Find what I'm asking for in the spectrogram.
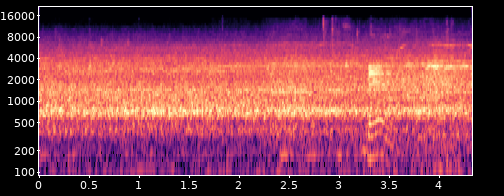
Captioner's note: crowd boos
